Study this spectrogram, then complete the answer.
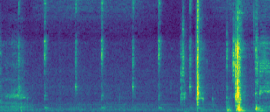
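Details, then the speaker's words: Honda Civic with wiring work by a previous owner: crisp, evenly spaced clicks, about three a second, in a quiet cabin; the hazard flasher is working normally. "i don't know what in the world they were doing i mean the hazard lights work they they do work"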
